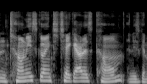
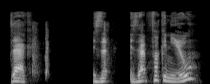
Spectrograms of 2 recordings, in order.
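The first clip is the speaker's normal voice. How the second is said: hushed whisper. Speaker acts out looking up at a suddenly taller zach; whisper. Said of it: "and I'm gonna whisper".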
